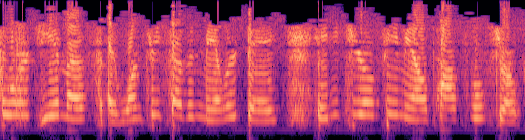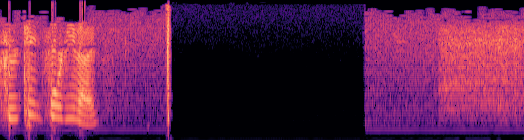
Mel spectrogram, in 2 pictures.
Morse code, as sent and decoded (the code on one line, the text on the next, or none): none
